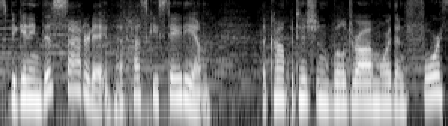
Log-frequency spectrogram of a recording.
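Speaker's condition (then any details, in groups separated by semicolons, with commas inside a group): No condition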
